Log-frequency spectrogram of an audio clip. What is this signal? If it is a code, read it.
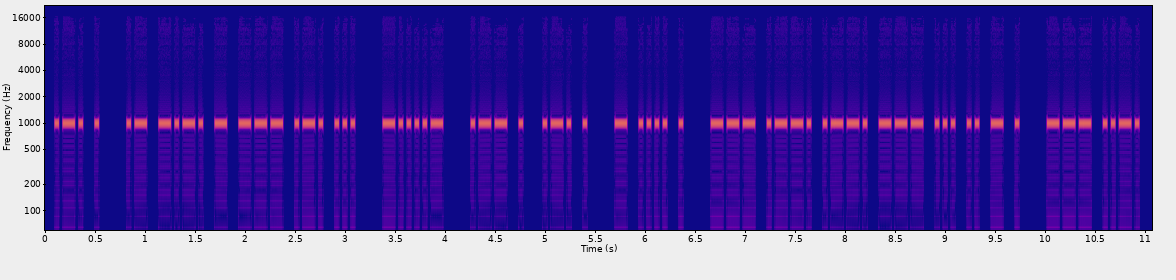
Morse code, heard as a keyed tone, about 30 wpm, 1000 Hz. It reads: RE ACTORS - WE RE THE OPPOSITE OF
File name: qotdfiles / 30wpm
